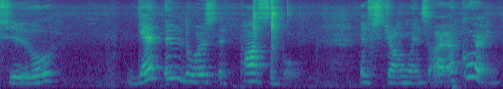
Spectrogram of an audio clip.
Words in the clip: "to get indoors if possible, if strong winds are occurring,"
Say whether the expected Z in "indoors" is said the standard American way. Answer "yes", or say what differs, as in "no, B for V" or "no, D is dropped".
no, S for Z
